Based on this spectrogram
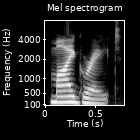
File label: "migrate", voice, spelling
